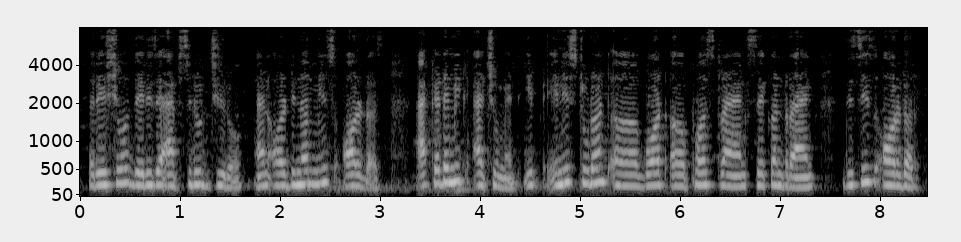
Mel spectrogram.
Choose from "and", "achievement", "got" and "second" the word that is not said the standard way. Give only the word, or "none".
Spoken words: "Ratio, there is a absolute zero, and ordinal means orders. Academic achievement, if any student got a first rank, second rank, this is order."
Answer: achievement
